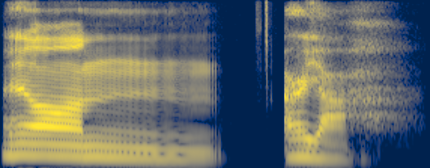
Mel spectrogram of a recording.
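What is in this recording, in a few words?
"ai1 ya1", Chinese; 汉语口语新时代-初级下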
